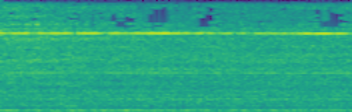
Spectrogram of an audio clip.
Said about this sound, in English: He cannot fly jets here, but he can definitely taxi it.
